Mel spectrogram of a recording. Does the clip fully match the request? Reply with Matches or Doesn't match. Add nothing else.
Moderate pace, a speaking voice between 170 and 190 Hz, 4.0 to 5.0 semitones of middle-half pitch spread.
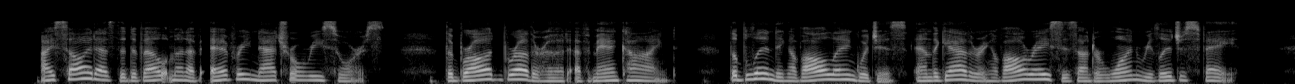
Matches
